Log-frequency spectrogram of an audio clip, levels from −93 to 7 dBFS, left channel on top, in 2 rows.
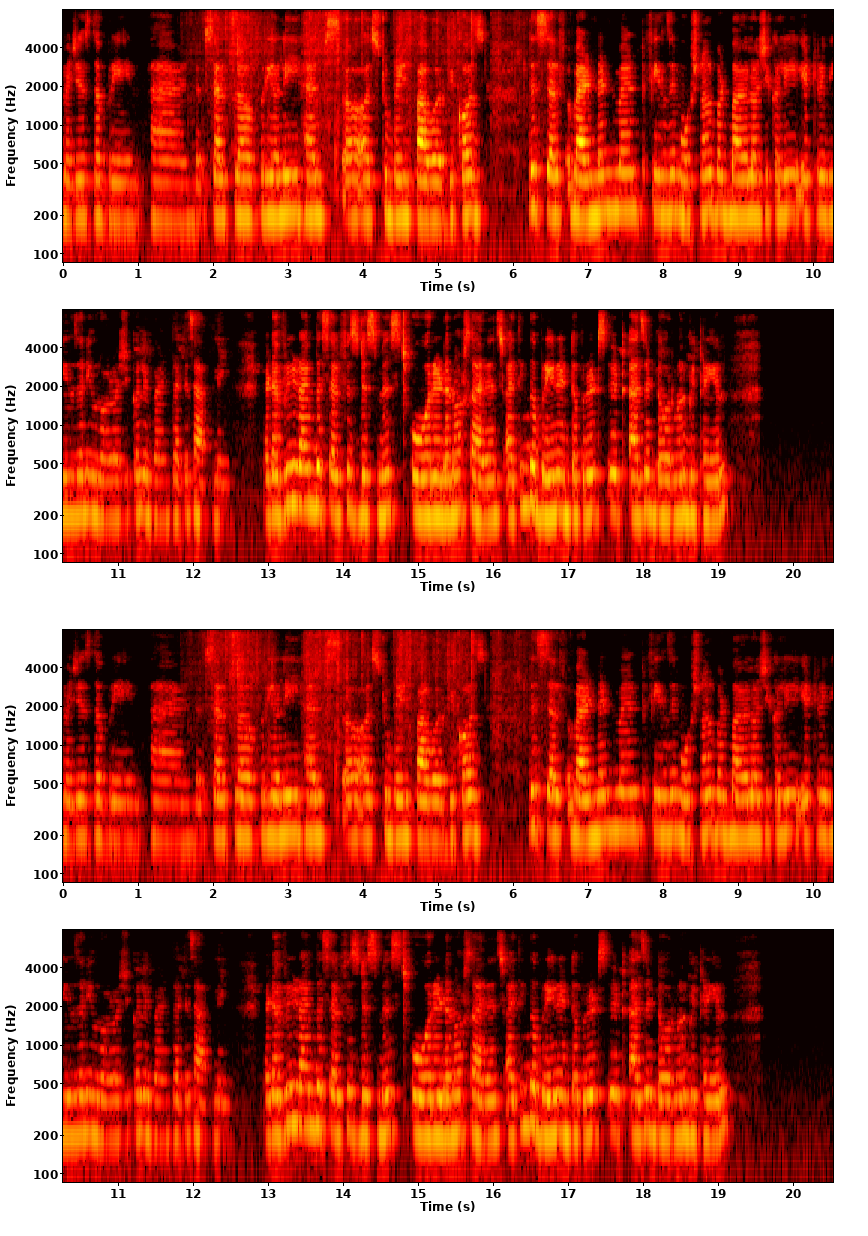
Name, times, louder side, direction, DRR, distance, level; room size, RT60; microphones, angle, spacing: voice 1, 0.0-19.6, left 3 dB, 50° left, 0.4 m, -33 dB
sound 1, 1.6-7.1, left 1 dB, 25° left, 0.9 m, -49 dB
2.1 x 2.1 x 3.1 m
head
